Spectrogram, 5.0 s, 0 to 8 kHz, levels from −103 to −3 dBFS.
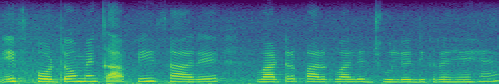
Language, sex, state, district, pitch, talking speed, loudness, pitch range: Hindi, female, Haryana, Charkhi Dadri, 235 Hz, 145 wpm, -17 LUFS, 225-255 Hz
